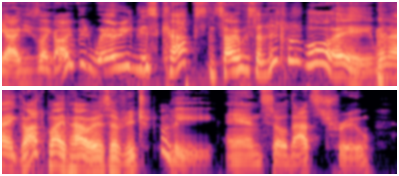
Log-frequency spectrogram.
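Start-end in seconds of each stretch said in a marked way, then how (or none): 0.5-6.1 put-on very high, swooping old man voice. Voicing a young villain in a made-up story: old man voice. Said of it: "he's an old man".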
